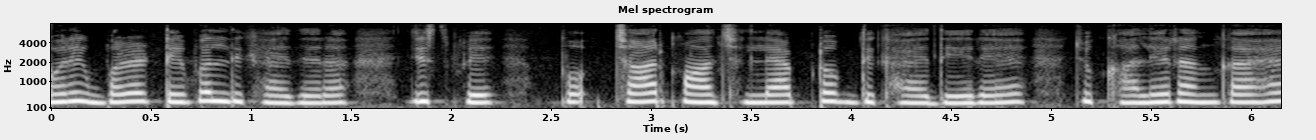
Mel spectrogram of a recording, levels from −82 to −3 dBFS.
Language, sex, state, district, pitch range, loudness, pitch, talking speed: Hindi, female, Chandigarh, Chandigarh, 260-290 Hz, -13 LUFS, 275 Hz, 225 wpm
